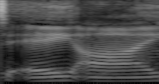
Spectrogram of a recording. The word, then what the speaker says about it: Ai: And it's Ai, it could be pronounced I, it's not artificial intelligence, but rather it's going to be the lack of spiritual intelligence on the part of Israel.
